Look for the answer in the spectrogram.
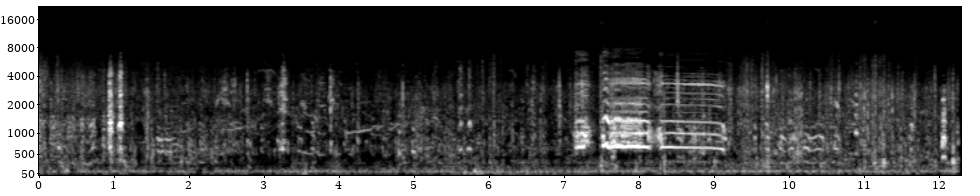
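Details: Hens and roosters in a barnyard coop on a farm, calling while trying to lay eggs; a loud, harmonic, drawn-out scream with stacked tones around one second long, amid scattered softer clucks and background hum.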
